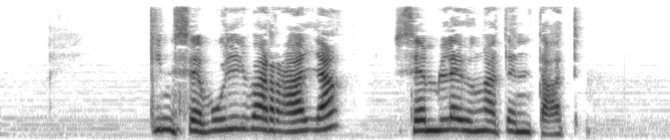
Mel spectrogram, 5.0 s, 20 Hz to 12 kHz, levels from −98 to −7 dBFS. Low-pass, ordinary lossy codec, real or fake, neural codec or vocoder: 9.9 kHz; MP3, 96 kbps; real; none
